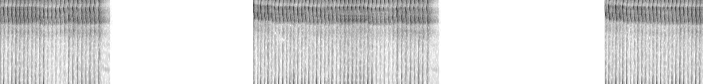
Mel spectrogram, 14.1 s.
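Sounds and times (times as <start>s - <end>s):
songbird rattling trill: 0.0s - 2.2s, 5.1s - 8.8s, 12.1s - 14.0s.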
